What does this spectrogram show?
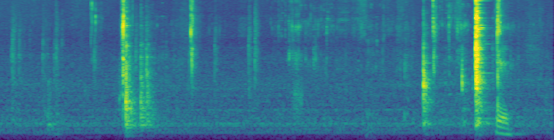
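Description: A man chewing a mouthful of raw beef after downing a glass of somaek (soju and beer), with soft wet mouth sounds. Short, louder sounds come about a second and a half in and again about six seconds in, between a few small clicks.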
